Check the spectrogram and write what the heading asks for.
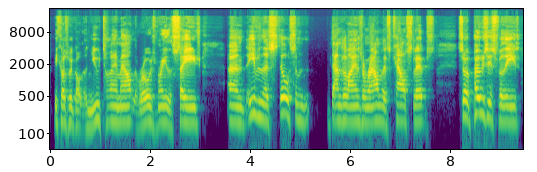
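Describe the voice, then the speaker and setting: A man hosting a live online folklore session, talking in a chatty, digressive way and stopping to greet viewers and read their comments. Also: fairly high pitch. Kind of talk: informal live-streamed folklore talk.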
